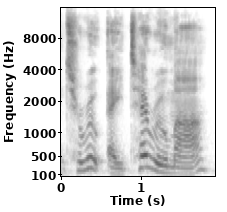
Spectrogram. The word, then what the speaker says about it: terumah: A terumah, or with the accent, the right syllable, a terumah is a gift that is given to God.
